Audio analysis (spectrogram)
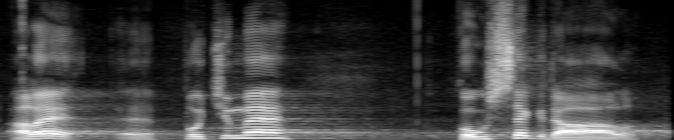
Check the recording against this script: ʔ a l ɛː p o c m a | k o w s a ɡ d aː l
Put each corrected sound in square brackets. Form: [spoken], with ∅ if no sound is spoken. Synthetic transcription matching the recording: ʔ a l [ɛ] p o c m [ɛ] | k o w s [ɛ] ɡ d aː l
